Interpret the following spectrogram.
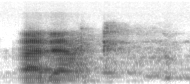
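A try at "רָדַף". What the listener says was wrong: Radaf with an F sound. That's the final he form. It looks very similar to the final kaf, but it has the little hook on it. Radaf.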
